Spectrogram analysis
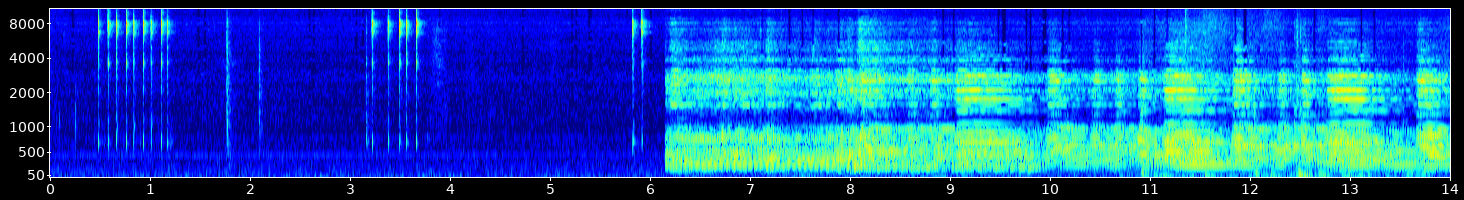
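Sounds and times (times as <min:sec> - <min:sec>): keyboard keys tapping: 0:00.5 - 0:01.2, 0:03.2 - 0:03.8
music playing: 0:06.2 - 0:14.0.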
